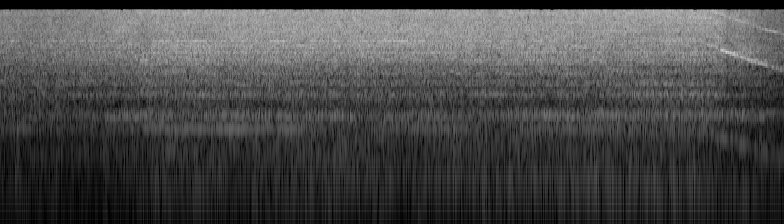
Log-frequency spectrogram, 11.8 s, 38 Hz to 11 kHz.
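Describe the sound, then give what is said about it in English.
An MD Manufacturing Flowmaster M85 vacuum unit runs with a steady roaring whoosh and a faint whine, swelling over the first couple of seconds and then holding a constant, loud drone. “there's that one. That again is the MD Manufacturing Flowmaster M85. What's the name of that one? All right, we'll go shut that off and we'll go to the next one.”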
